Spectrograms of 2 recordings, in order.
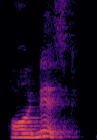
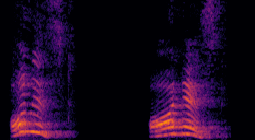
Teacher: ऑनेस्ट vowel का sound आ रहा है, कहीं भी कॉन्सोनेंट का साउंड नहीं आ रहा है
